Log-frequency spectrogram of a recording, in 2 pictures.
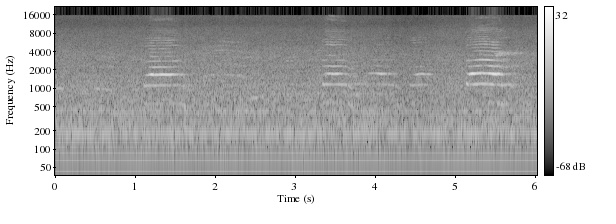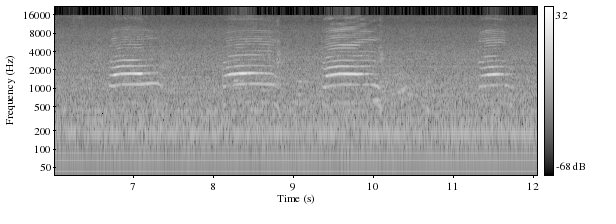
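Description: A pale, point-coloured house cat meowing repeatedly, about seven short meows a second or two apart, over a steady low hum.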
